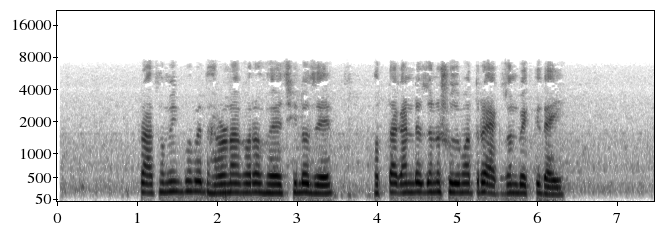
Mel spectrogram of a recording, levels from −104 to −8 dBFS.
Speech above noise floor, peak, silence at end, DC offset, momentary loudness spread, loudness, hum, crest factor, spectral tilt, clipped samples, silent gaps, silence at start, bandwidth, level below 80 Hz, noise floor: 37 dB; -2 dBFS; 1.15 s; under 0.1%; 7 LU; -15 LUFS; none; 14 dB; -9 dB/octave; under 0.1%; none; 1.05 s; 7 kHz; -54 dBFS; -52 dBFS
